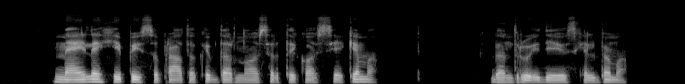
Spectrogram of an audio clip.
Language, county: Lithuanian, Šiauliai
